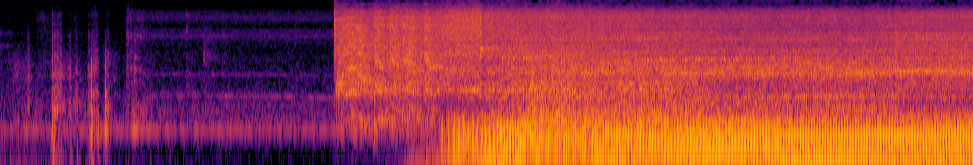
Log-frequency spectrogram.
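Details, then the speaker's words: Turbo Honda Civic with a ball-bearing turbo, first start after finishing work: a few cranking clicks, then it catches and settles into a steady, even idle with a faint turbo whistle; runs healthy. "That sound of that ball bearing turbo. Sounds pretty good to me."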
